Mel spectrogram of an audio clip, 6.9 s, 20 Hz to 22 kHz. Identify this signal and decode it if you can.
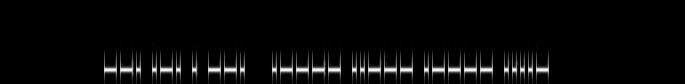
Morse code, heard as a keyed tone, about 29 wpm, 700 Hz. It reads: GREG 1214
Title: CWT Exchange 30wpm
